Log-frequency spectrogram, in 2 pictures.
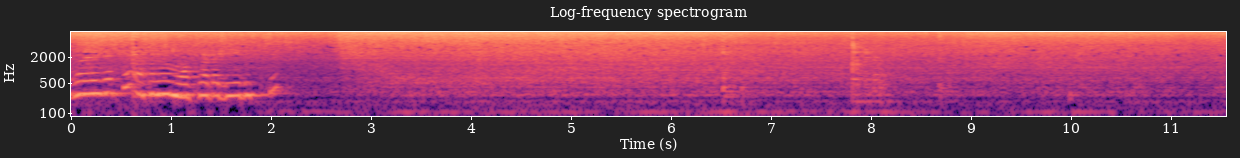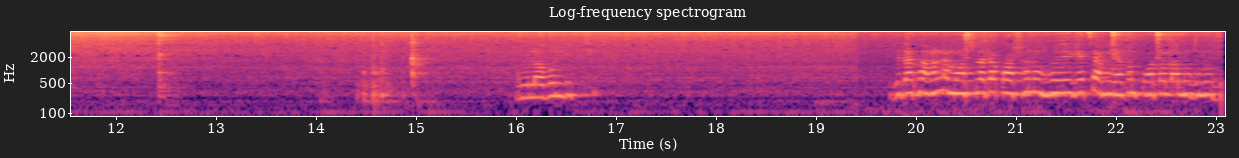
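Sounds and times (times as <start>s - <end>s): spice paste sizzling in oil: 0.0s - 23.0s
metal spatula stirring: 21.8s - 23.0s.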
